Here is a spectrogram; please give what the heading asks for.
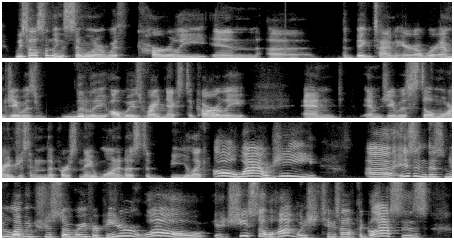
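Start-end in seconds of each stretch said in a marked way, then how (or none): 11.1-17.8 very high, squeaky cartoon voice. Acting out what M J would say about a new love interest, in a Mickey Mouse voice. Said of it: "I don't know why I sound like Mickey Mouse there".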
